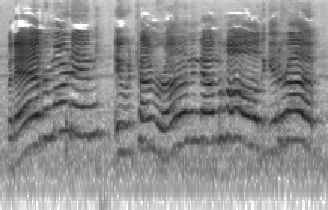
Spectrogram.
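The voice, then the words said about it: Exaggerated East Texas twang. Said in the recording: “I really overdo my grandmother's East Texas twang.”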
